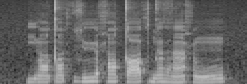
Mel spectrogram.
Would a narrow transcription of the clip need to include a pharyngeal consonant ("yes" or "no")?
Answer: yes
